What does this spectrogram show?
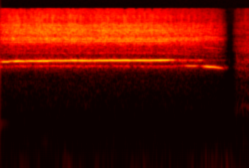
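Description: A sweet potato cart's steam whistle blows one long, steady high-pitched shriek over a broad rushing hiss of steam, then cuts off abruptly near the end.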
